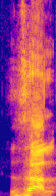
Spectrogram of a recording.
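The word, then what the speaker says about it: ذال: জাল আবার বলেন জাল দাল জাল জাল অক্ষটা কোথা থেকে উচ্চারণ হয় জিহ্বার আগা জিহ্বার আগা সামনের উপরে দুই দাতের আগার সঙ্গে লাগাইয়া জাল জাল অক্ষটা পাতলা হবে নরম হবে পাতলা বলেন জাল আবার বলেন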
